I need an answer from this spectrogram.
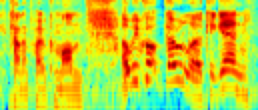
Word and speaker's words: Golurk: We've got Golurk again. I'm fairly certain it's pronounced Golurk, but I like to say Golurk.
